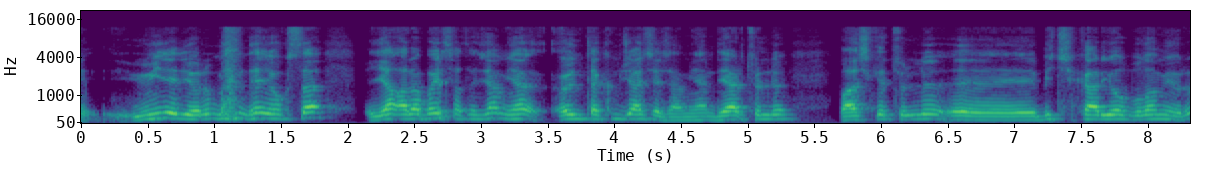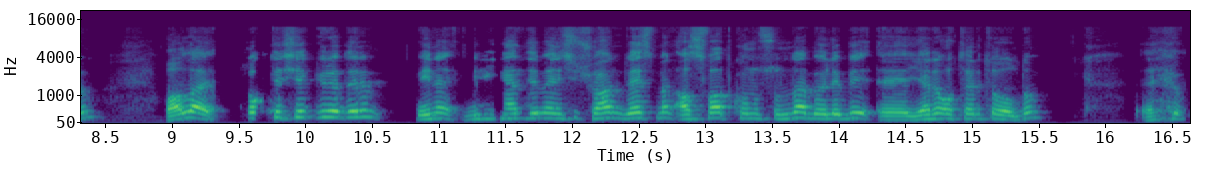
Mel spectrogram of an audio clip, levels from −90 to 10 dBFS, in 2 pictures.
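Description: A speech recording with nothing technically wrong with it.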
